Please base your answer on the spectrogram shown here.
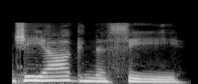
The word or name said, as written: geognostically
